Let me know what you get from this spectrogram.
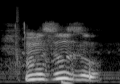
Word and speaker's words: Mzuzu: So is it Mzuzu E-Hub? Did I pronounce it right? Yeah, so that led you to founding Mzuzu. My guy.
